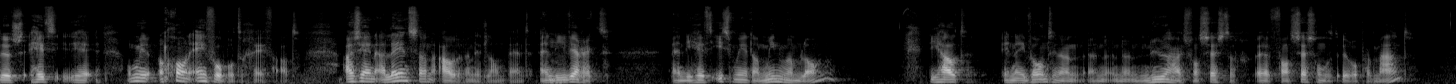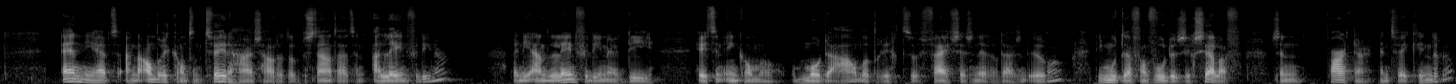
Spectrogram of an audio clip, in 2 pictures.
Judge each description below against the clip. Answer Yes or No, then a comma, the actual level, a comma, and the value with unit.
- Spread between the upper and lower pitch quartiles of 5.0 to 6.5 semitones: Yes, wide, 5.6 semitones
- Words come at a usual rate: Yes, average, 165 wpm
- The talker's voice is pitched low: Yes, very low, 85 Hz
